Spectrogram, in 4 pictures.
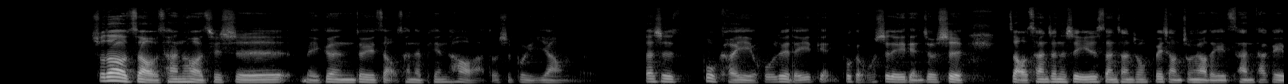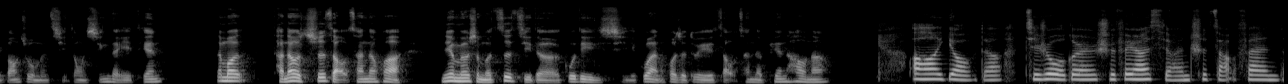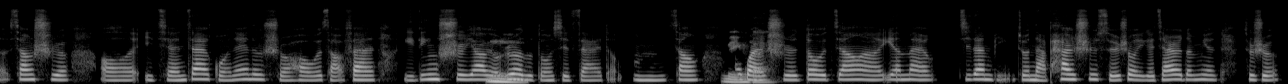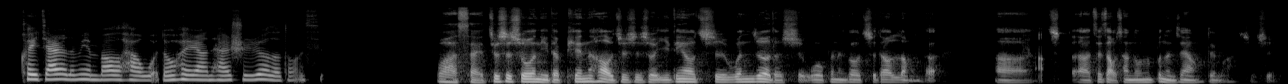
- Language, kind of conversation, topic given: Chinese, podcast, 你吃早餐时通常有哪些固定的习惯或偏好？
- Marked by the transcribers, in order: none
